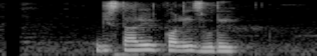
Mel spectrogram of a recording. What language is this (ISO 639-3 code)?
nep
